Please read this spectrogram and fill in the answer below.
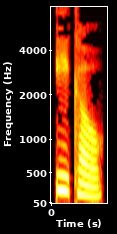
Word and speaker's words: oiko: The so-called Oikostegi, Greek Oiko, pronounced eco, meaning building ecological, and stegi, pronounced stegi, meaning roof abode shelter, was inaugurated in September 2008.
